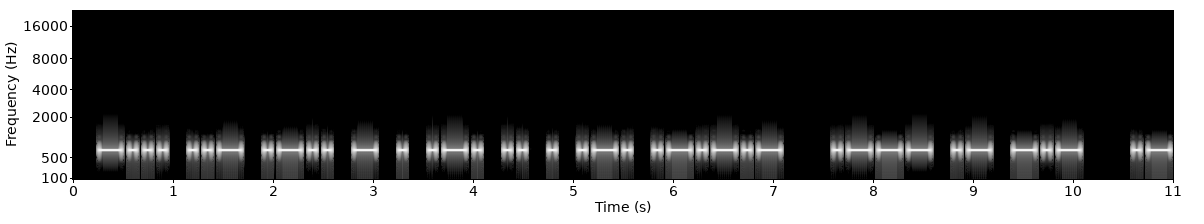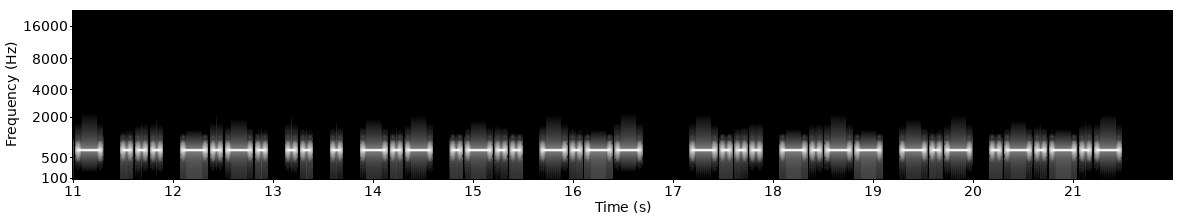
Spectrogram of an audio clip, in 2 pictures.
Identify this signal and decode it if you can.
Morse code, heard as a keyed tone, about 16 wpm, 700 Hz. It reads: BULTERIER. JAK WSCIEKLY BYK.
